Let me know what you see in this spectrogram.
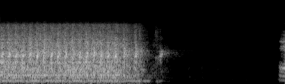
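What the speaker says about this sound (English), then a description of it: "And sewing the 3 layers together" A sewing machine stitches three fabric layers together with a fast, even mechanical whir for about a second and a half, then stops abruptly and leaves near silence.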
